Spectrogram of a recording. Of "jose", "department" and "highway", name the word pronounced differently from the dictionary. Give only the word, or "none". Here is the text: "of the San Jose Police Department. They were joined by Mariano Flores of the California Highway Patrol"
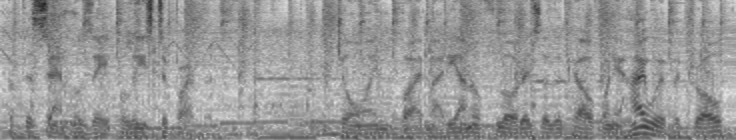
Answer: none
